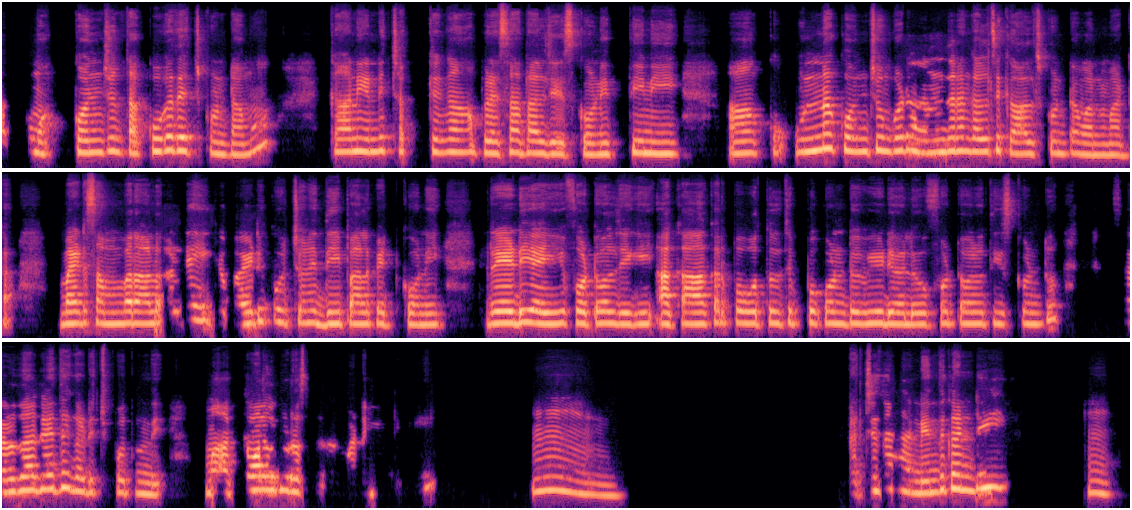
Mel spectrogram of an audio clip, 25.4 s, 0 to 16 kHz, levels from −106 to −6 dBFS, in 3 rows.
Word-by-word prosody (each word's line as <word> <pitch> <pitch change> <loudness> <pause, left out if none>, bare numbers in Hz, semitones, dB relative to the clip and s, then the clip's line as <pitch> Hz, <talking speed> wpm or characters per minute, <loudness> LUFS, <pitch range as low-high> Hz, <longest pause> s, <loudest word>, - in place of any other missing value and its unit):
తక్కువ. 240 +1 -6 0.3
కొంచెం 250 +2 +2
తక్కువగా 275 +2 +2
తెచ్చుకుంటాము. 235 -4 -2 0.6
కాని 265 +1 +2
అన్ని 275 +2 -1
చక్కగా 260 -1 -3 0.2
ప్రసాదాలు 240 0 +1
జేసుకొని 215 0 -1 0.2
తిని, 235 -3 +1 0.5
ఆహ్, 240 +1 +2
కు - - -8 0.2
ఉన్న 275 +4 +4 0.2
కొంచెం 280 +1 +2
కూడా 285 +1 +2
అందరం 270 +3 +2
కలిసి 265 +2 +1
కాల్చుకుంటాం 230 0 -2
అన్నమాట. 205 -1 -4 0.5
బయట 230 0 +5
సంబరాలు 230 0 +3
అంటే 230 +7 -8
ఇంక 235 - -14
బయట 225 +3 +1
కూర్చొని 245 -1 -3
దీపాలు 225 0 +1
పెట్టుకొని, 215 0 -3 0.5
రెడీ 235 +1 +7
అయ్యి 225 +1 +3
ఫోటోలు 235 0 +2
దిగి, 220 +1 0
ఆ - - +5
కాకర 225 +1 +3
పోవొత్తులు 235 -1 0
తిప్పుకుంటూ, 235 -1 -1
వీడియోలు 220 -2 +1
ఫోటోలు 230 -1 -3
తీసుకుంటూ, 225 +4 -5 0.5
సరదాగాయితే 290 +6 +3
గడిచిపోతుంది. 245 -4 -4 0.4
మా 245 - +3
అక్క 245 - -19
వాళ్ళు 295 0 +5
గూడా 270 -2 +2
వస్తారన్నమాట 405 - -14
ఇంటికి. 340 - -18 0.8
హ్మ్. 260 -7 -2 1.9
ఖచ్చితంగండి 275 -4 -2
ఎందుకండి 295 +3 +3 0.8
హ్మ్. 235 -3 -4
235 Hz, 120 wpm, -23 LUFS, 225-270 Hz, 1.9 s, రెడీ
